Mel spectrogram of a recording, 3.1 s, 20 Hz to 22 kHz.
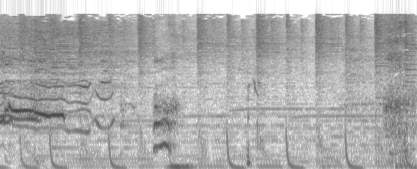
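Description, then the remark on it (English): A big dog barks repeatedly in a steady run of deep, loud woofs, about seven or eight barks over a few seconds with some whiny yips mixed in. “And you know how you would maybe try and scare him? Mad Dog's 50 kilos.”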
